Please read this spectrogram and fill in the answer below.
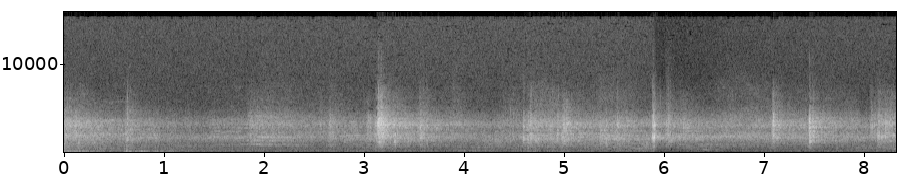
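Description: Ice hockey play in an arena: a steady hiss of skates on the ice, broken by several sharp clacks of sticks and puck, the sharpest about six seconds in.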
